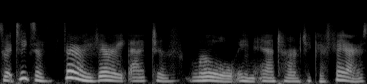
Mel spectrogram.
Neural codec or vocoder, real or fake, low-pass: codec, 16 kHz, 1 kbps, FreqCodec, smaller model; fake; 7.2 kHz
